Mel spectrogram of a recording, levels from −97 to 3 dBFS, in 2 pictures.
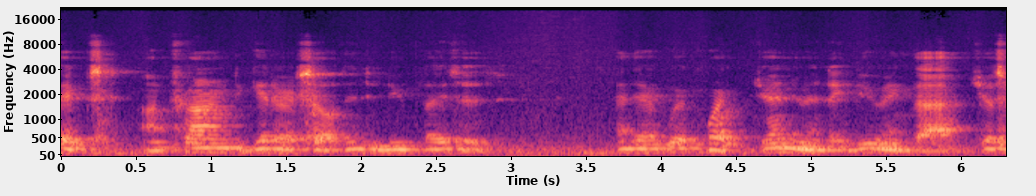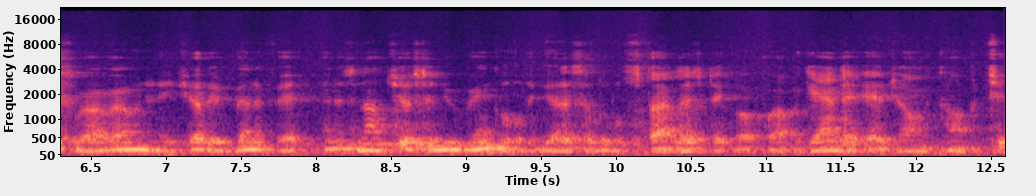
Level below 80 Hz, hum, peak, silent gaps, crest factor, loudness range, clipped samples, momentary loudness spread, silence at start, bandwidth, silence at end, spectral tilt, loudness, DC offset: -42 dBFS; none; -2 dBFS; none; 18 dB; 3 LU; under 0.1%; 9 LU; 0 s; 11 kHz; 0 s; -6 dB/octave; -20 LUFS; 0.3%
